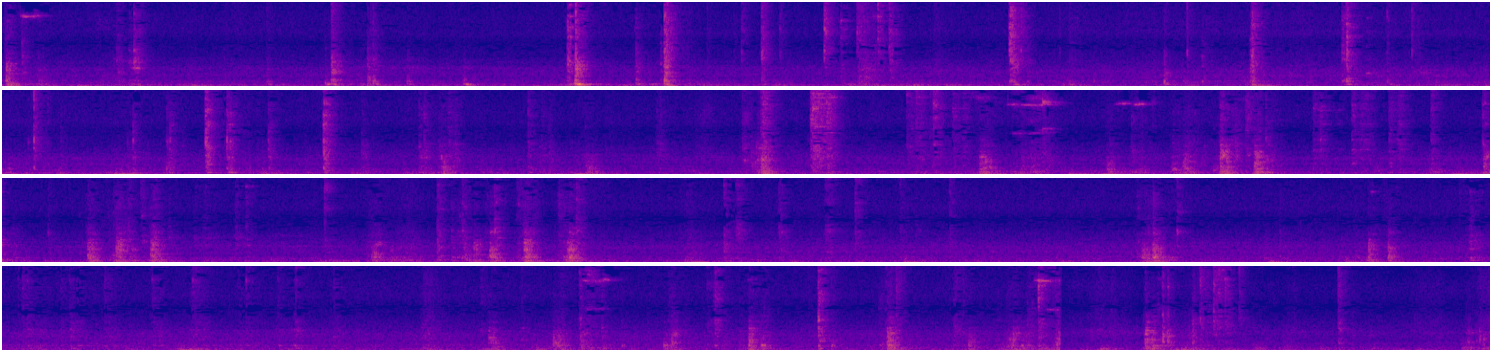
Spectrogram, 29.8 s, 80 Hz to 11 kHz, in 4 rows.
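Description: Hamada 600 small offset press running: a steady mechanical hum with many irregular metallic clicks and clacks from its rollers and moving parts.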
